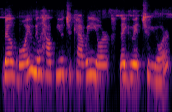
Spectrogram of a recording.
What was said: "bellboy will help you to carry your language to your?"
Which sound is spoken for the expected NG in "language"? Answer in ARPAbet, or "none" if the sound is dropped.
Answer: none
